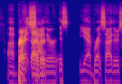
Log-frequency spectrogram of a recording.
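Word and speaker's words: Seither: Scyther is Brett Scyther is how you say his name.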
